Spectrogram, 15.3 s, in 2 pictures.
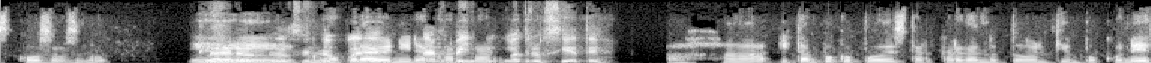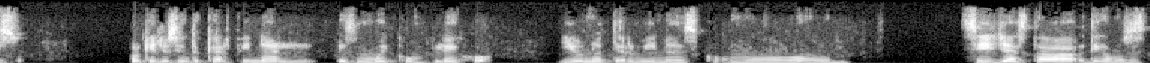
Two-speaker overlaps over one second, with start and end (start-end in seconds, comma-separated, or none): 1.3-3.3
